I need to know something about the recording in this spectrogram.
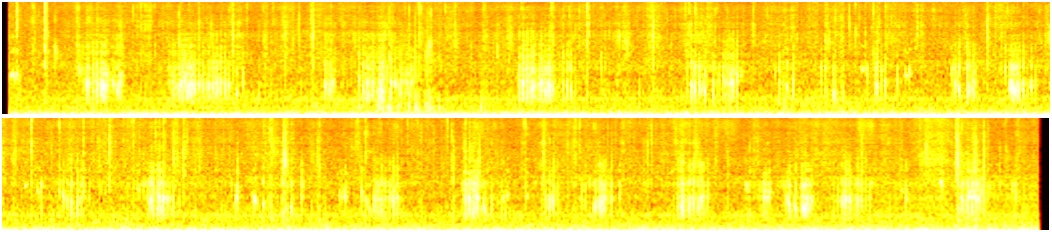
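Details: A baby masked palm civet, rescued a month and a half earlier, plays with a stuffed horse toy, giving short, rough growling bursts roughly every second over a steady low hum; the owner wonders whether it is purring.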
